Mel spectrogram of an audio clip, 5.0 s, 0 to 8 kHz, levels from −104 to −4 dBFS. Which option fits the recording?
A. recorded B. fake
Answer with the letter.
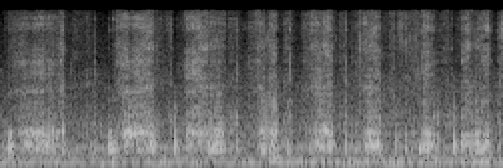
A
